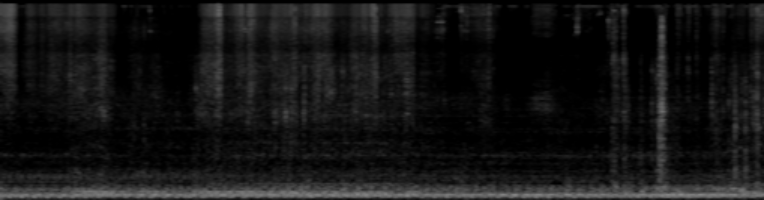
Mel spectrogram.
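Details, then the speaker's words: Ford Taurus, exhaust problem appearing after a shop visit, power decreased dramatically: heavy steady low rumble under the car with a coarse diesel-like drone; loud exhaust rumble, suspected exhaust leak, not confirmed. "yeah that other shot they did something to my exhaust so now my mechanic over here he's gonna try to check it out and see exactly what's going on with the exhaust"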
